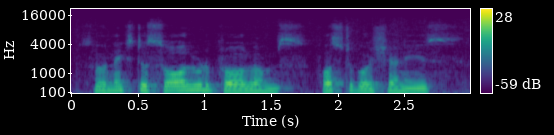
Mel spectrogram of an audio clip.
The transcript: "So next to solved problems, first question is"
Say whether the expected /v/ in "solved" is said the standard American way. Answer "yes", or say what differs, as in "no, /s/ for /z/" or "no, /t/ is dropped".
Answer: yes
